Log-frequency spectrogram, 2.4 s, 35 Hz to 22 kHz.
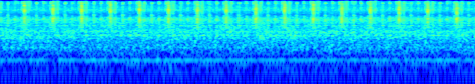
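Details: Nissan Qashqai HR16 engine at idle after two flushes and oil change that did not help: sharp, regular knocking about six per second over the idle; persistent internal knock, cause unknown.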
